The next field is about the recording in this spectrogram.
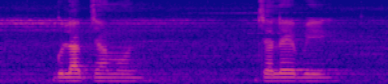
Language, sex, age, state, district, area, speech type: Gujarati, male, 18-30, Gujarat, Ahmedabad, urban, spontaneous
